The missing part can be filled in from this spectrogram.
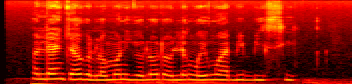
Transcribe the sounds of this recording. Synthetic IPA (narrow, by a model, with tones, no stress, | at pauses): ʊ˦lɛ˦nd͡ʒɔ˦kɪ˨lɔ˨mɔ˦ni˨jo˨lo˦ɾɔ˨lɪ˦ŋo˨i˦ŋwa˦bi˦bi˦si˦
